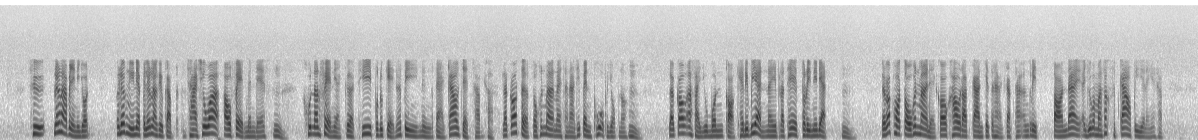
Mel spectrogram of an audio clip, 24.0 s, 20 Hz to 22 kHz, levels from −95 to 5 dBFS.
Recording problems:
high frequencies cut off; severe; nothing above 4 kHz
hiss; faint; throughout; 30 dB below the speech

